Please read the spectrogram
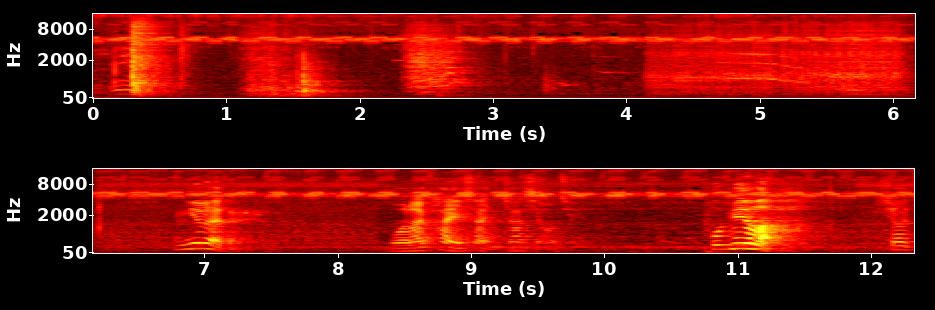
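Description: Crickets chirping steadily. Three knocks on a wooden gate about a second apart near the start, then a long creak as the gate swings open.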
